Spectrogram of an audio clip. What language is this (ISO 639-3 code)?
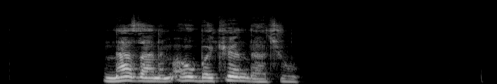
ckb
